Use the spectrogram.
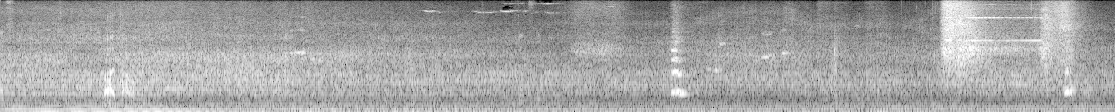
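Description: A truck passing outside a press conference in Maniwaki, Quebec, a loud steady low engine rumble that fills the whole stretch, with faint hiss and brief beeps, no talking over it.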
